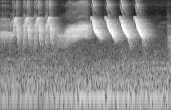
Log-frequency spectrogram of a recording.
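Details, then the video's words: Male canary calling a female: four falling sweeps, then a brief rising buzzy note, then four louder, clearer downward-sweeping notes at a steady quick pace. "Suara Kenari Jantan Memanggil Betina"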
